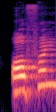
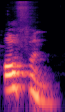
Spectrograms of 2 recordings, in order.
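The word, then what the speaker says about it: often: ऑफन जो word है, देखिए इसको कई लोग प्रोनाउंस करते हैं ऑफ्टन, कई इसको प्रोनाउंस करते हैं ऑफन, लेकिन इसका एक्चुअल में इंडिया में ब्रिटिश लैंग्वेज के हिसाब से हम ऑफन ही यूज करेंगे इसको।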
